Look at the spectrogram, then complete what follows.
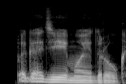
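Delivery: ordinary delivery, nothing marked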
